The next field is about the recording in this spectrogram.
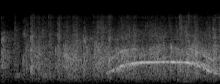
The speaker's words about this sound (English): I'd like to give him a round of applause, please.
